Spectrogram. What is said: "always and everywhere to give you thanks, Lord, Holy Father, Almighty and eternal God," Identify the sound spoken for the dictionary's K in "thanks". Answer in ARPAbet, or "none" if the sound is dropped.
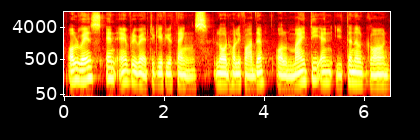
none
